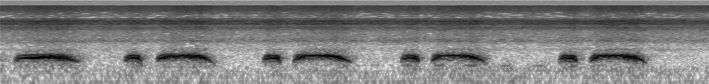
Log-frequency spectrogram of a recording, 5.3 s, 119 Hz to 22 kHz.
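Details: Spotted dove in moult, cooing in the Thổ Pha style, recorded 3 June 2024: low, mellow two-part phrases, each a short note followed by a longer drawn-out coo, repeated about once a second against a faint background hiss.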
